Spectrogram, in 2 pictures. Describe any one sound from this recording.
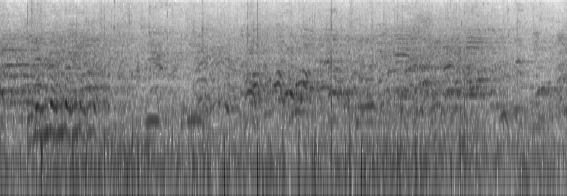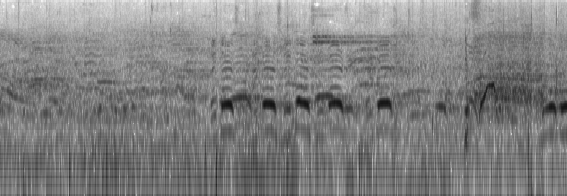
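A crowd of children and adults chatters and shouts in a large echoing hall.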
